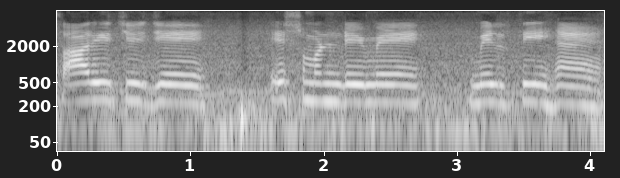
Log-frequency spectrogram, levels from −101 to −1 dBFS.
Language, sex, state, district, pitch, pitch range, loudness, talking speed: Hindi, female, Haryana, Jhajjar, 235 Hz, 225-245 Hz, -16 LUFS, 100 wpm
